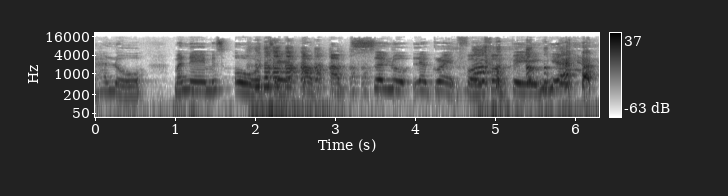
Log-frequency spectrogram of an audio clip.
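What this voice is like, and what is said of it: Put-on northern English accent. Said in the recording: “I'm just going to go proper northern. Just go full on northern.”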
